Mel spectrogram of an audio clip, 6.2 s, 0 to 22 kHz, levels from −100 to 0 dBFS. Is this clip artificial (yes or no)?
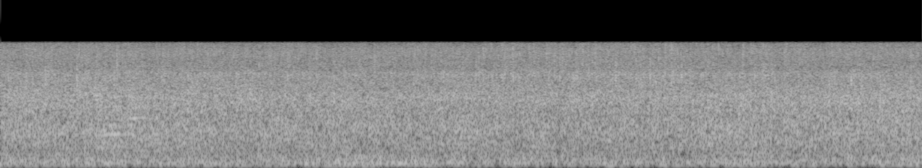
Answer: no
